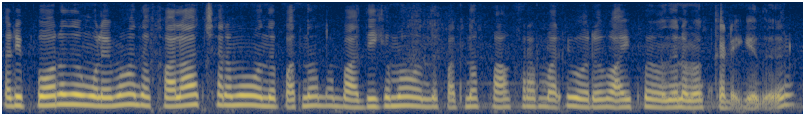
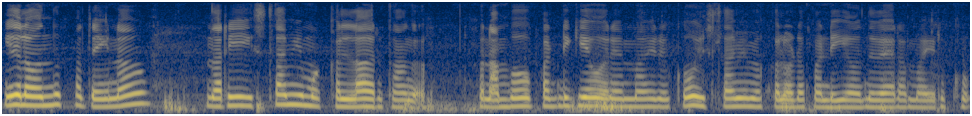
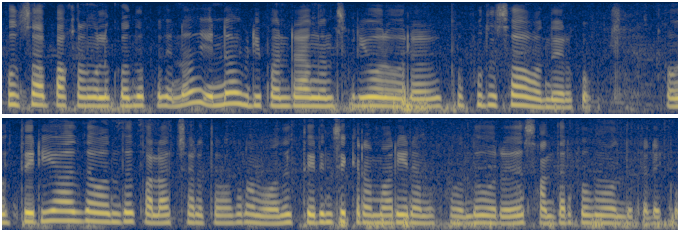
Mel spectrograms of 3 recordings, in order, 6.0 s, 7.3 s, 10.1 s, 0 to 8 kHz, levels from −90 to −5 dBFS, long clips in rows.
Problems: constant background noise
